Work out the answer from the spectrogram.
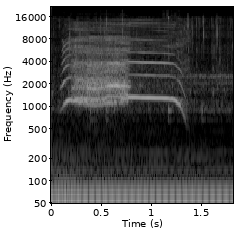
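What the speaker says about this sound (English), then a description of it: "blood-curdling screams echo from the next cave over" A single piercing, drawn-out human scream echoes from a nearby cave at night near a campsite, rising then trailing off sharply after about a second, loud and close over a low rumbling background.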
